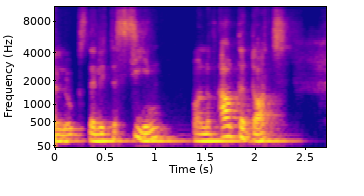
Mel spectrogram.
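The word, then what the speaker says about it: سين: letter looks the little scene one without the dots the name is seen that's literally the name like when you say i've seen that's exactly how the letter's name is pronounced scene and obviously we look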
